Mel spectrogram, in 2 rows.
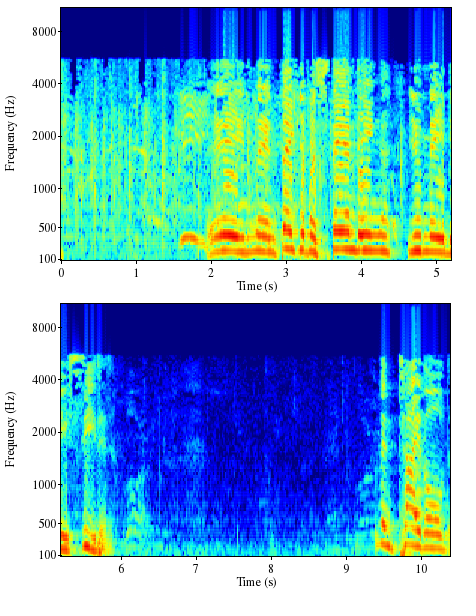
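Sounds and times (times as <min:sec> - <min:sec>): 
audience clapping hands: 0:00.0 - 0:05.2
speech: 0:01.6 - 0:06.0, 0:09.4 - 0:10.3.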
